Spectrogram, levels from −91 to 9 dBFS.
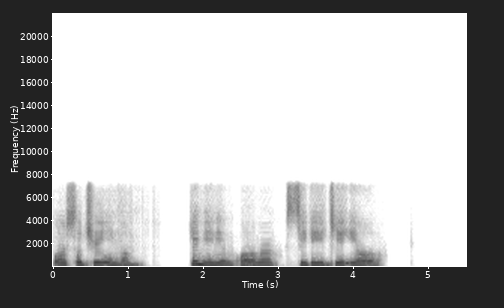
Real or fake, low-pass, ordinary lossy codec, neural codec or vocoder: fake; 7.2 kHz; none; codec, 16 kHz, 0.5 kbps, FreqCodec, smaller model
